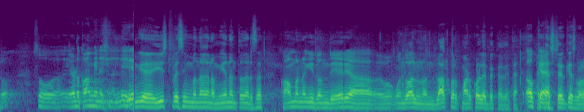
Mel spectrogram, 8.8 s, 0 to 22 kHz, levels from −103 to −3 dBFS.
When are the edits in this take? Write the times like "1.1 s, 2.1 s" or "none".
2.0 s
